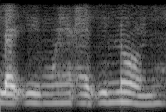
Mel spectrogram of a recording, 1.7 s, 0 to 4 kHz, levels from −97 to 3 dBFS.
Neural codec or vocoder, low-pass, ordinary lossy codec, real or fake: codec, 32 kHz, 1.9 kbps, SNAC; 3.6 kHz; none; fake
